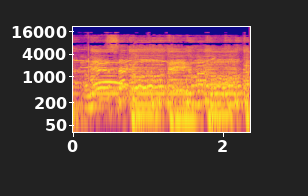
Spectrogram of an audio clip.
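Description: Live amplified concert music through a PA: a vocal ensemble singing over a band with a heavy bass beat. The beat drops out at the start, with sliding sung notes in the gap, and comes back in just under a second later.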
